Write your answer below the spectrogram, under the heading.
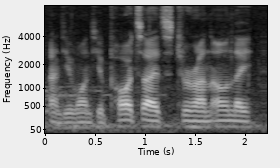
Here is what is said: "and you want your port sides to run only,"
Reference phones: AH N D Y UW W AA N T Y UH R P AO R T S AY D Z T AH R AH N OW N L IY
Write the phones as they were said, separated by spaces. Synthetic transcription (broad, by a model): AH N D Y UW W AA N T Y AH R P AO R T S AY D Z T AH R AH N OW N L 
